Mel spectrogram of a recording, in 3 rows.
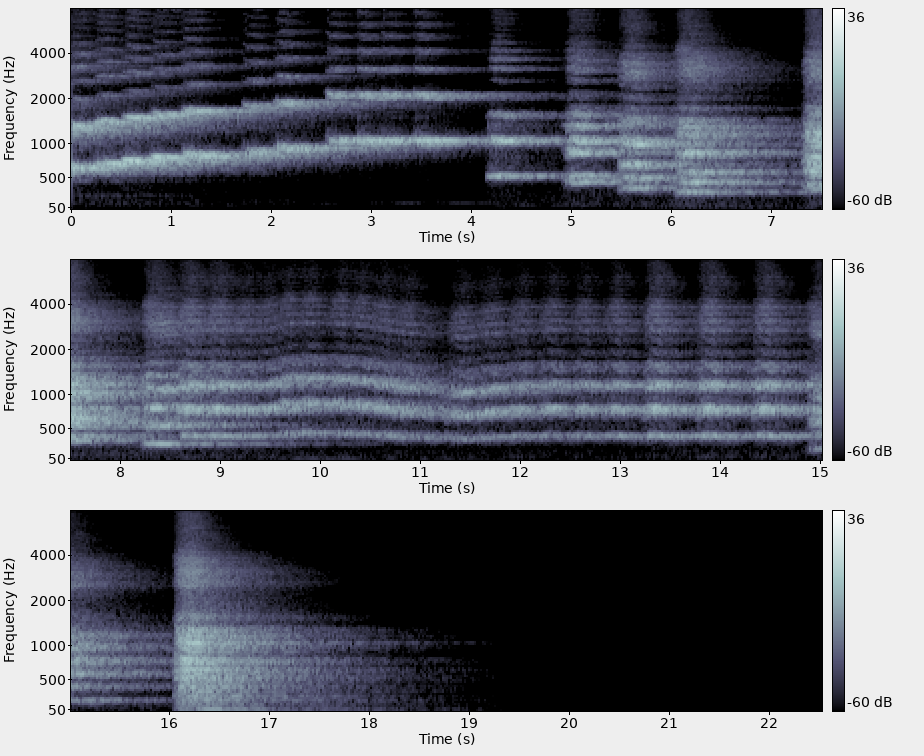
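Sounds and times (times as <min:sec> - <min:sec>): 
choir singing into a microphone: 0:00.0 - 0:17.6.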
